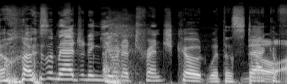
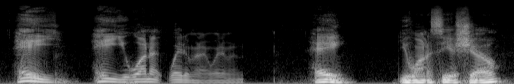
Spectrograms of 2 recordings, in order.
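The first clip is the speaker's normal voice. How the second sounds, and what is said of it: Shady back-alley show promoter voice. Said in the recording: “my impression of you as like a show promoter in the back alleyway”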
